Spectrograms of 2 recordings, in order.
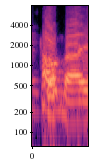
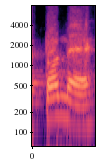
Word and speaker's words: Taunay: E nem é Taunay, é Toné. Cheio de pegadinha esse nome. O que parece mais fácil, a pronúncia é diferente. Totalmente diferente da escrita, né?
